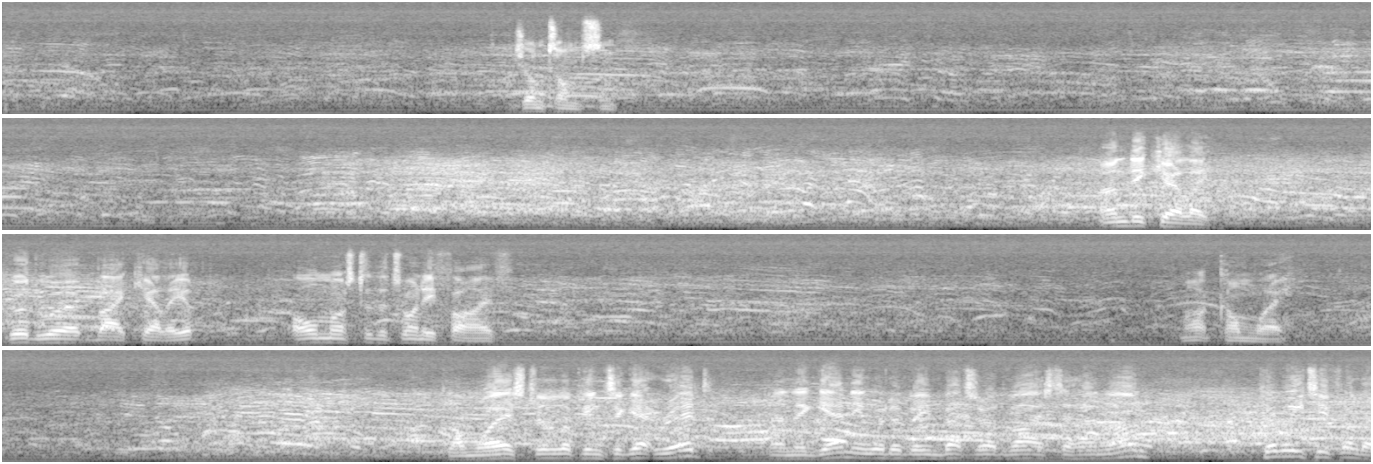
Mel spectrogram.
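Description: A large crowd cheers and roars outdoors, swelling at times.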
